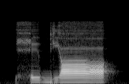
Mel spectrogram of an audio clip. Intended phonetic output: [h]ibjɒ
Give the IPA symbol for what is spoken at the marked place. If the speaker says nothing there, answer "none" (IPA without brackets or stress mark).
h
